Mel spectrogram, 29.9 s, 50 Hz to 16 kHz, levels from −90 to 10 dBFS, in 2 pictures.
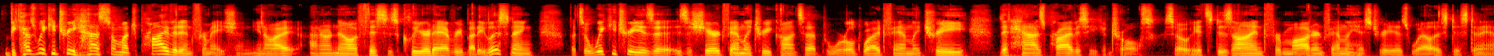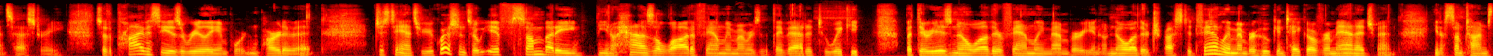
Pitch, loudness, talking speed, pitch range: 125 Hz, -19 LUFS, 205 wpm, 115-135 Hz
